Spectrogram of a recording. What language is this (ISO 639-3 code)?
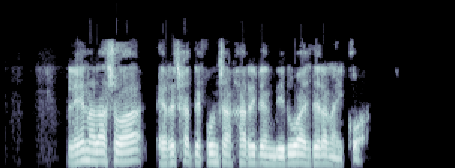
eus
